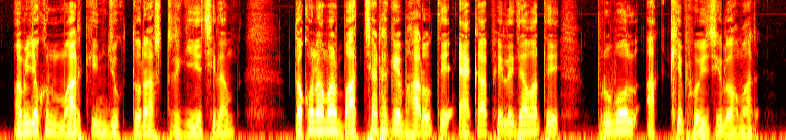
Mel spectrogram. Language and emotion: Bengali, sad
